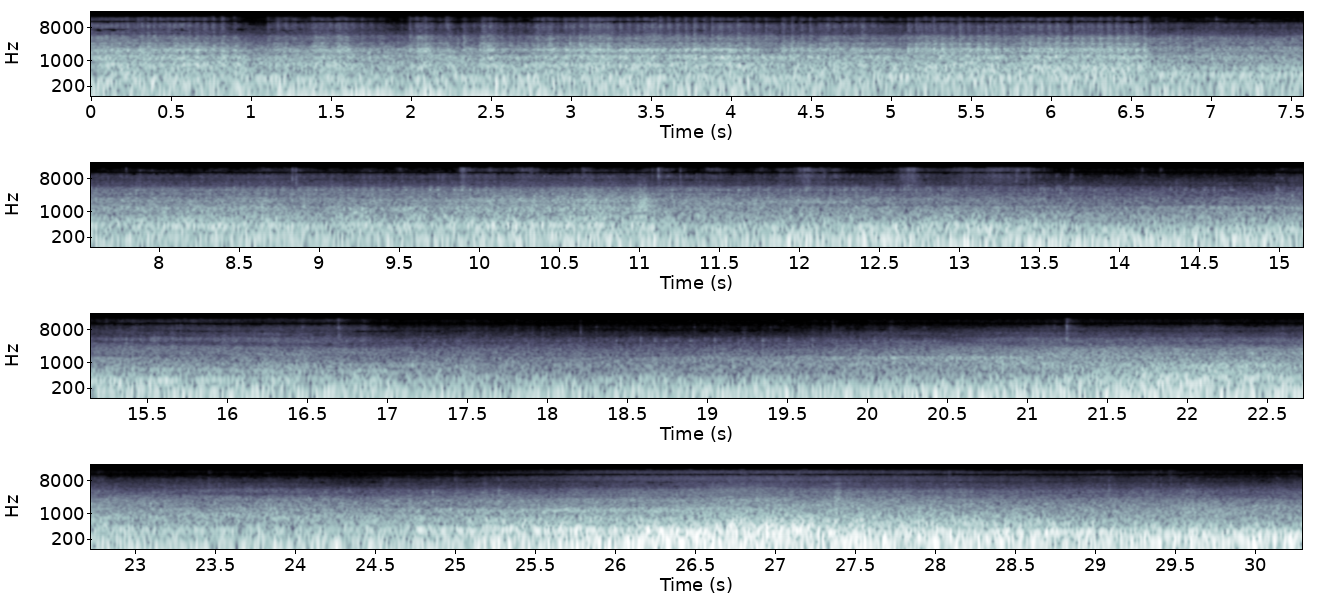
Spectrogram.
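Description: Rocky Mountain Construction hybrid roller coaster train running the circuit on a test cycle: a steady rumble of the train on its steel track that grows louder near the end.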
